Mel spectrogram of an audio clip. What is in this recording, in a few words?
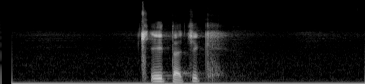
scarce, achi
